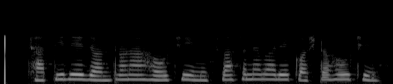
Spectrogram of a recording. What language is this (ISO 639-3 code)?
ori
